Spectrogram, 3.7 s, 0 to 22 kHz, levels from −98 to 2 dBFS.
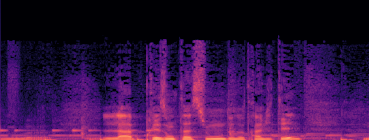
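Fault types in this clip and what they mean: No technical faults can be heard anywhere in the signal.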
